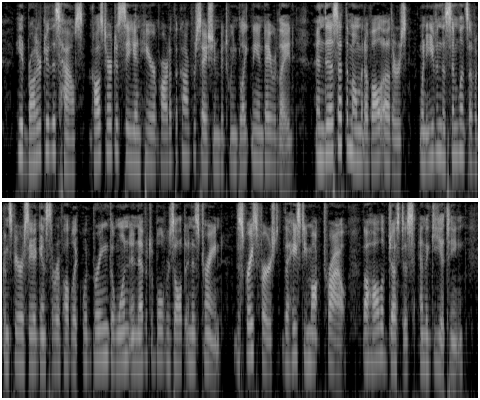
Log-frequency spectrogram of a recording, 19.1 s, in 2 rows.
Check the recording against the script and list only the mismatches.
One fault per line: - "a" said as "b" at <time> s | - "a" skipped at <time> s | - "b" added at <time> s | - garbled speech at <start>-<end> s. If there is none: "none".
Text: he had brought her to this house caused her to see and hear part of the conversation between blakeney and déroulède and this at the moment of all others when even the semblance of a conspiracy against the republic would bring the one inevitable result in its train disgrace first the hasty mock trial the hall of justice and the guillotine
none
